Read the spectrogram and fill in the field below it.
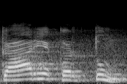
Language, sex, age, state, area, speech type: Sanskrit, male, 18-30, Bihar, rural, spontaneous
